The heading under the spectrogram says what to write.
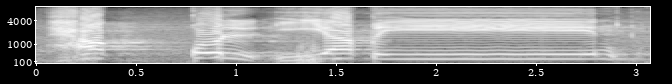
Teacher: ان هذا لهو حق ہا کو قاف کے ساتھ، قاف کو لام کے ساتھ ملایا، قاف کو سخت کیا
